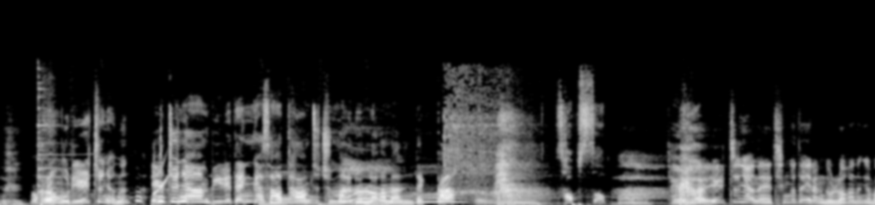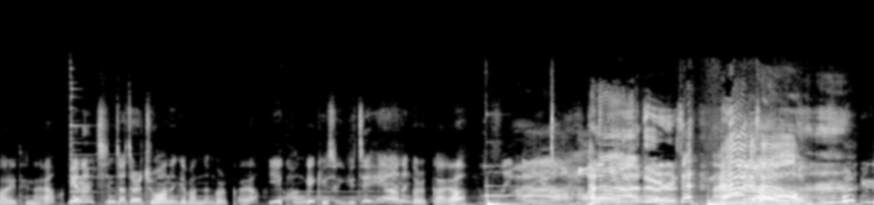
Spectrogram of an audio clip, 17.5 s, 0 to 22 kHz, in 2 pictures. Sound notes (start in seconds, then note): 4.2 group sigh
